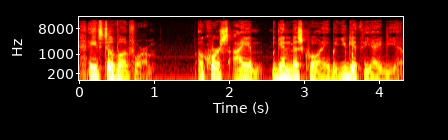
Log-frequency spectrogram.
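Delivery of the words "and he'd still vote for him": usual speaking voice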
